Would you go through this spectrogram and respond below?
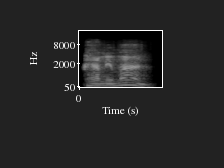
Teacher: that's a statement with intonation going down towards the tonic syllable. The intonation is expected to fall. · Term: falling intonation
